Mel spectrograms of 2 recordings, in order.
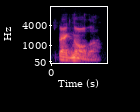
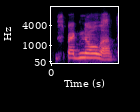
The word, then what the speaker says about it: Spagnola: Okay, so we have Brian as your name is pronounced Spagnola? Spagnola. Spagnola.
